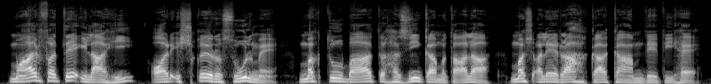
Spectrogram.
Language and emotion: Urdu, neutral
